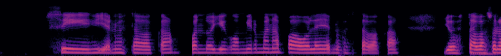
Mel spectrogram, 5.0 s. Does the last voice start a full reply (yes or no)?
no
